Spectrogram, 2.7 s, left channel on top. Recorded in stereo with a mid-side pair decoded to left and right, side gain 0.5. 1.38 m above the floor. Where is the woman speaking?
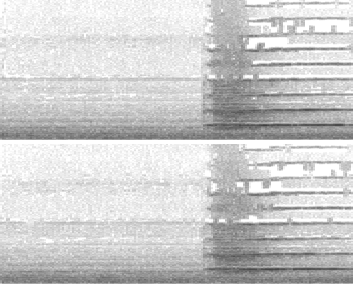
I don't hear a woman speaking.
